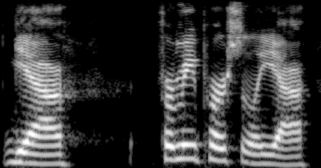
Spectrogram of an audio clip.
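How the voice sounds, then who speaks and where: A woman's voice: lowish voice, lively intonation, normal speed, a bit bright. Us-born woman chatting in a group, laughs easy, a bit dull sound. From United States. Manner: open, laughs easily, chatty. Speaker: discussion panelist. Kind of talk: casual group discussion.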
